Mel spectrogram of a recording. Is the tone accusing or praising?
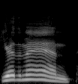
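praising. It sounds like cheerful, admiring praise. The listener is being congratulated. The speaker calls it wrong. "You said it a little bit like"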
